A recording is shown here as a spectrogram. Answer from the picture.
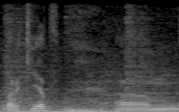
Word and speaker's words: паркет: и выхода на паркет правильно говорить паркет это конечно же потом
